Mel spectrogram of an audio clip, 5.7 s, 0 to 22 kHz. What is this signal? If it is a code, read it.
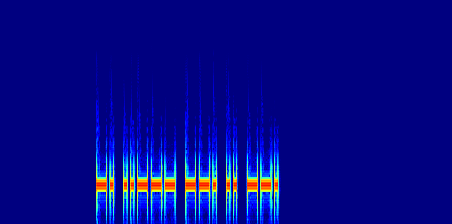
Morse code, heard as a keyed tone, about 28 wpm, 700 Hz. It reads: N2GIG
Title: USA Call Signs - 5 Characters - Repeated 3x - 28wpm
